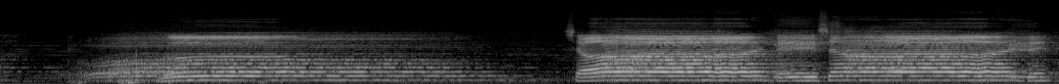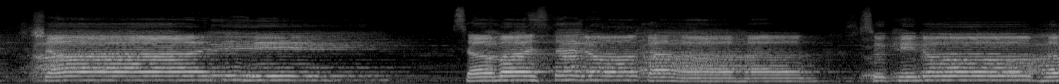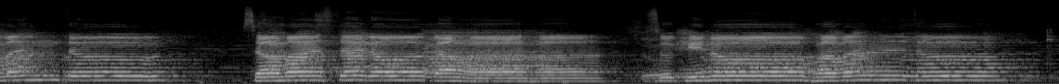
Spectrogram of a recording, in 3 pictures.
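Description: Devotional chanting sung in long, held phrases, the voices gliding between notes and pausing briefly for breath about every three to four seconds.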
